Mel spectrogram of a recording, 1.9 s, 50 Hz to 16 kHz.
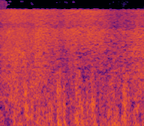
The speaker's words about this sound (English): Here we had about a four hour stretch of 40 plus mile an hour winds.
